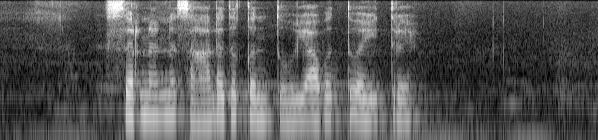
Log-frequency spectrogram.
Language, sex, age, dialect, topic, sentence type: Kannada, female, 36-40, Dharwad Kannada, banking, question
